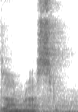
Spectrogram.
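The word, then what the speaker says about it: Donruss: Russ Russell and so they came together put their names together and so uh that's why it's called Don Russ and that's why I pronounce it Don Russ so 1982 Don Russ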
